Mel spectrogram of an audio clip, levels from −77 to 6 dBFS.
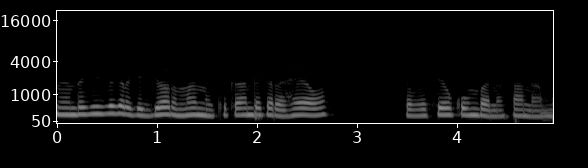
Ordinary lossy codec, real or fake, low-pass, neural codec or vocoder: none; real; 3.6 kHz; none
